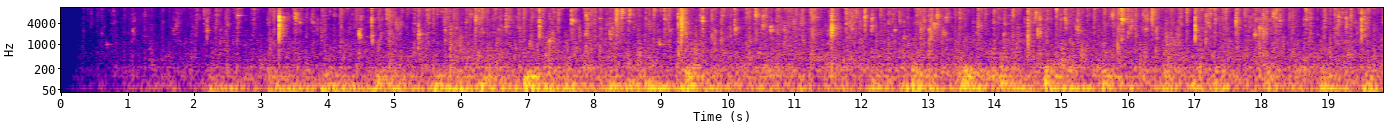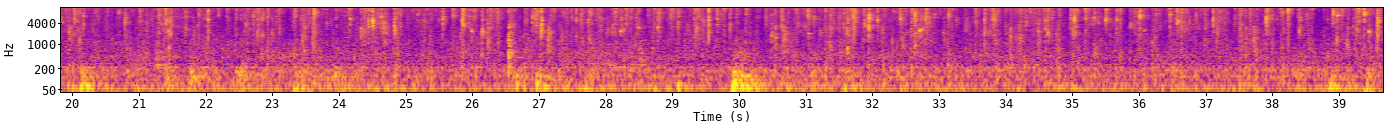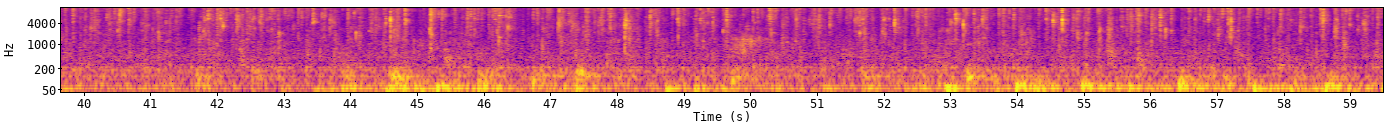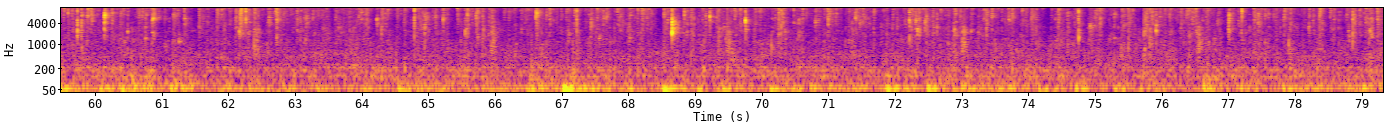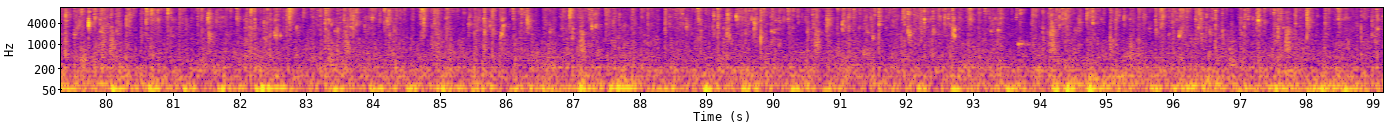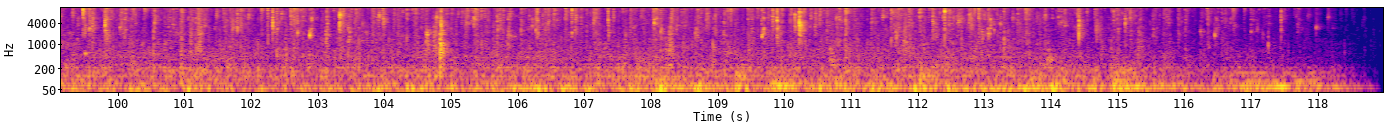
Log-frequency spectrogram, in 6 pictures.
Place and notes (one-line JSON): {"title": "Rumelange, Luxembourg - Hutberg mine", "date": "2015-05-23 08:30:00", "description": "Very quiet ambience in an abandoned mine called Hutberg.", "latitude": "49.47", "longitude": "6.02", "altitude": "393", "timezone": "Europe/Luxembourg"}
